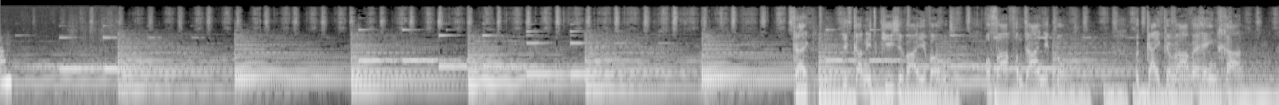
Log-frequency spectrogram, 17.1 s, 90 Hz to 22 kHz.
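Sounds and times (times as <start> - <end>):
song's instrumental intro with bright chiming sustained chords: 0.0 - 3.4, 4.7 - 9.6, 10.9 - 15.4
speech: 10.7 - 14.6, 15.3 - 16.8.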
